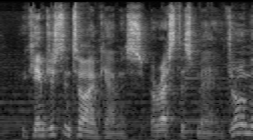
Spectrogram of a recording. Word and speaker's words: Camus: Weirdly enough, Camus is pronounced Camus.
